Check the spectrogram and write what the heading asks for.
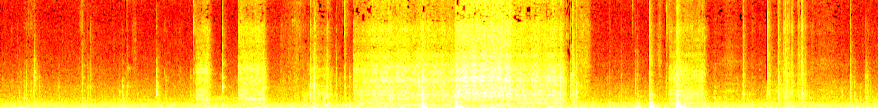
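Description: Makita cordless drill with a driver bit running the mounting screws of an electrical outlet: a brief whir about three seconds in, then a run of about three seconds. A few sharp knocks fall during and after the longer run.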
